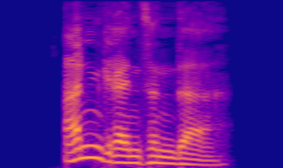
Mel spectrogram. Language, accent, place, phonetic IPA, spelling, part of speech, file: German, Germany, Berlin, [ˈanˌɡʁɛnt͡sn̩dɐ], angrenzender, adjective, De-angrenzender.ogg
- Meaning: inflection of angrenzend: 1. strong/mixed nominative masculine singular 2. strong genitive/dative feminine singular 3. strong genitive plural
